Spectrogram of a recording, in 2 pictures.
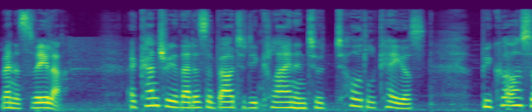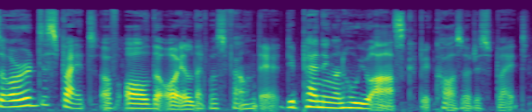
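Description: A woman reporter narrating a documentary report in a clear, steady, explanatory way. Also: fairly low pitch, normal speed, no room sound.

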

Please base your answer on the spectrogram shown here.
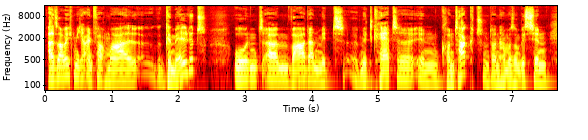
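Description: A man chatting casually as an interview guest, halting often with filler sounds as he explains. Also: on the high side, steady tone, a bit bright. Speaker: interview guest, audio editor and producer. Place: home studio, remote connection.

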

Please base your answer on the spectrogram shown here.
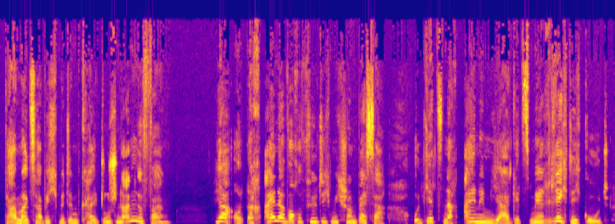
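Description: A woman's voice: high voice, animated, normal speed, darkish tone, no echo, studio quality. A woman voicing a confident, loyal male dog in a children's story, encouraging, eager and friendly. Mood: eager, thoughtful.

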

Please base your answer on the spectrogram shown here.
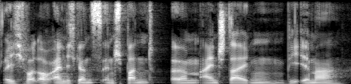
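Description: Relaxed, low-pitched male podcast host. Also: normal speed. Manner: informal, teasing. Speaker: podcast interviewer. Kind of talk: casual conversational interview.

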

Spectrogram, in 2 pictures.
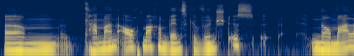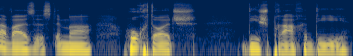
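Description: A man who works as a dubbing actor, talking casually and thoughtfully about his craft with many pauses and restarts. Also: a little mellow, dry recording, clean studio sound. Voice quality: relatively high voice. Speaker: voice actor guest. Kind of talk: casual interview talk.

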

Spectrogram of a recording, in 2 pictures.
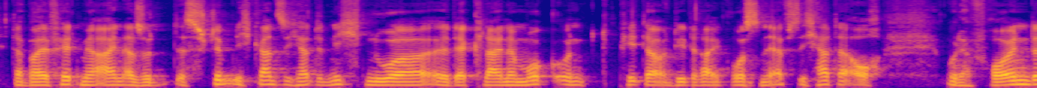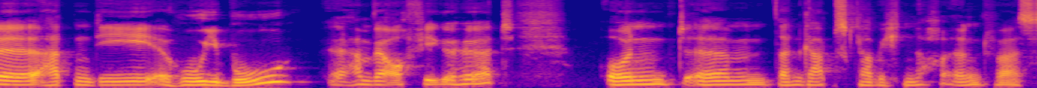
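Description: Gravelly-voiced man rambling with fillers. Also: medium pitch. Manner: rambling, hesitant, many fillers. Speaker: guest, radio play voice actor. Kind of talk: casual interview chat.

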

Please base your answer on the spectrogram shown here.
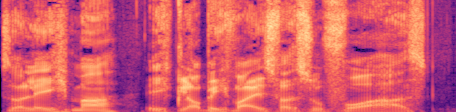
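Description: A man's voice: deep voice, moderate pace, sharp tone, dry recording, clean studio sound. A man voicing a cheeky male raccoon intern who grumbles in street slang. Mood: casual.

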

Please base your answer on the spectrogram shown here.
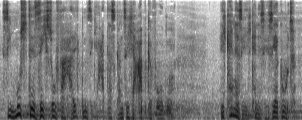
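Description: A loyal, harried police investigator in a naturalistic audio drama. He is earnest and hesitant, always placating or defending, in a medium-pitched voice. It sounds like a reverberant room with faint noise. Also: expressive, moderate pace, a bit bright. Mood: defensive, earnest. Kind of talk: naturalistic fiction podcast acting in German.

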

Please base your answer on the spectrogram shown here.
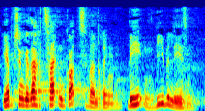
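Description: Male preacher, forties, high-pitched voice, conversational sermon, emphatic, rhetorical questions, long hall reverb. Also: animated, fast talker. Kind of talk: sermon with everyday examples and acted-out asides.

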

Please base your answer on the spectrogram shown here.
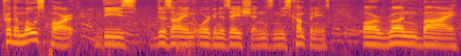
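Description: A man chats in a relaxed, rambling way about what he has seen at a motor show. His voice sits at an ordinary middle pitch. A faint hum of the show floor runs under his voice. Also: a little slow. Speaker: car show reviewer. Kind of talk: casual walkaround chat. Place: busy motor show hall.

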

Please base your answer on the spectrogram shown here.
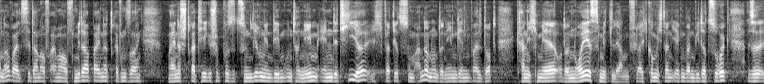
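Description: A man with a dark, relaxed voice speaks as an expert guest in an interview. He explains discursively, often checking in with short tag questions. Long reverb hangs around his voice. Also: medium pitch. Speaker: interview guest, transformation researcher.

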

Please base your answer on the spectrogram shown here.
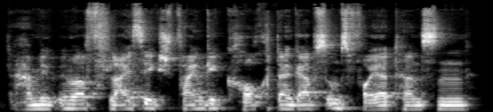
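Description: A man's voice: fairly low pitch, flat delivery, moderate pace. A man co-hosting a podcast in casual banter, with a playful, chatty manner. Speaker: podcast co-host.

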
